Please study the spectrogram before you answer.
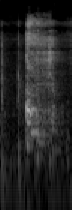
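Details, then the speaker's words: A young child being comforted by a parent during a coughing episode gives two softer breathy sounds, then one strong cough burst. "Okay, I know. It's okay. Keep coughing."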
